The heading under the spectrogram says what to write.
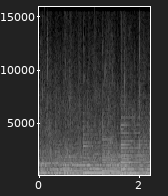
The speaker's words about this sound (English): Can we give the Lord a hand clap of praise in the house?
